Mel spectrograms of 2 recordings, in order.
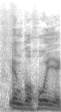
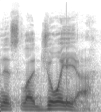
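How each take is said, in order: First: The J in Jolla is not sounded. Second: The J in Jolla is sounded. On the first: The speaker calls it right. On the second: The speaker calls it wrong.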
